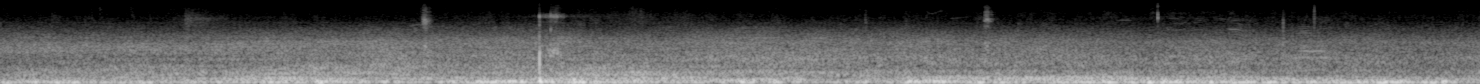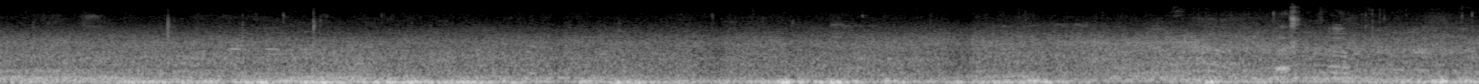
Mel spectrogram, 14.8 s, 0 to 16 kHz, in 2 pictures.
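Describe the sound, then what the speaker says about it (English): Jet airliners taking off from runway 18 left at DFW Airport, heard as a steady, distant low roar and rumble that fills the whole stretch with little change, while a voice talks over it. "Starting to get some action as far as takeoffs go over yonder."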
